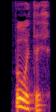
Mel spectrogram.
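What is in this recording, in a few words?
"boghadair", Scottish Gaelic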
